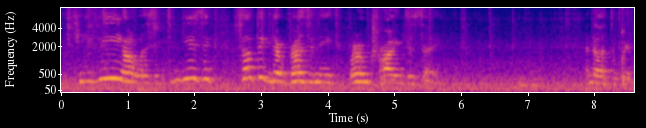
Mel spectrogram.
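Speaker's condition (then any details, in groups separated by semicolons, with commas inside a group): Brain injury; acquired injury, cognitive, language and motor speech problems; about five years since injury, weekly music therapy; word-finding difficulty, used iPad, intelligibility improved, slow loud breathing strategy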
